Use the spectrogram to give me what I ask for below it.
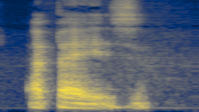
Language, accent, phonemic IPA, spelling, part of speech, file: French, Canada, /a.pɛz/, apaisent, verb, LL-Q150 (fra)-apaisent.wav
- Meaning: third-person plural present indicative/subjunctive of apaiser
